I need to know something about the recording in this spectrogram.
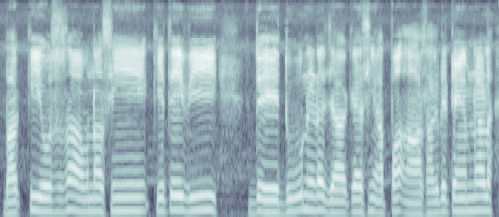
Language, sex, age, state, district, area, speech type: Punjabi, male, 18-30, Punjab, Hoshiarpur, rural, spontaneous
